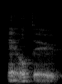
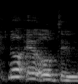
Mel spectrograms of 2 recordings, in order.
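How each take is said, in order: First: It'll do, breathed through a laugh; laughing shrug. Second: Not hit loud and firm, then it'll do falls; stress on Not. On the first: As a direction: toss off it'll do with a giggle. Shrugs off her own effort. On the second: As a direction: correct yourself by punching Not. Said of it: "that makes it sound like I'm not putting effort". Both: Real, not acted.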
